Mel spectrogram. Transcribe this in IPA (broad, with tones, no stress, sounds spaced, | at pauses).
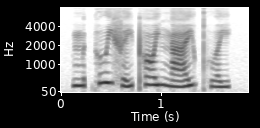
m ɵ˨ t̚ h uː˥ j f e˨˥ j pʰ ɔː˧ j ŋ aː˨˥ j kʷʰ ɐ˨ j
